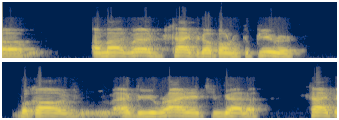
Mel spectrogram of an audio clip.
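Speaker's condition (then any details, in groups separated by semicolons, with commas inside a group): Traumatic brain injury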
